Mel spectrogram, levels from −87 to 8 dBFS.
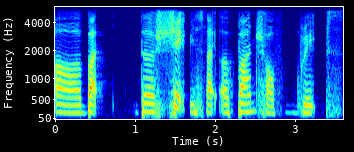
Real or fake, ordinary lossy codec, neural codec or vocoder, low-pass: real; AAC, 24 kbps; none; 5.4 kHz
